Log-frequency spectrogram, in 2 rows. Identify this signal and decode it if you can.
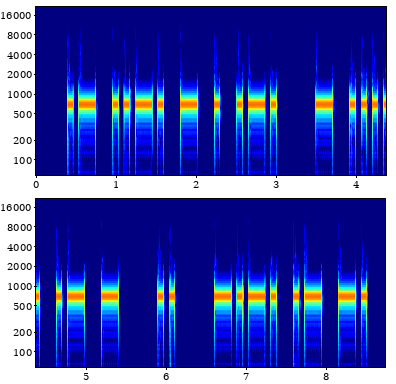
Morse code, heard as a keyed tone, about 17 wpm, 700 Hz. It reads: AFTER THAT I CAN
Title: Sentences from Top 1000 Words - Review Part 2 - 17wpm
